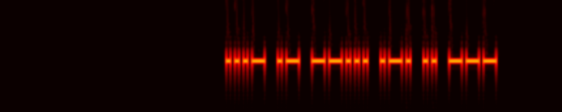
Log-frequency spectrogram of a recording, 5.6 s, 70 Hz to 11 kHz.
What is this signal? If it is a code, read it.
Morse code, heard as a keyed tone, about 28 wpm, 700 Hz. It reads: VA7RIO
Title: DXCC-100 Call Signs - 6 Characters - Repeated 2x - 28wpm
